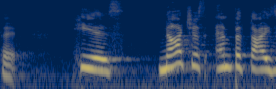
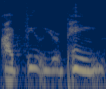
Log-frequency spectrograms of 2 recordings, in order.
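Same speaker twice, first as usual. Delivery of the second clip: soft, hushed put-on voice. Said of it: "That's my best Clinton impression".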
